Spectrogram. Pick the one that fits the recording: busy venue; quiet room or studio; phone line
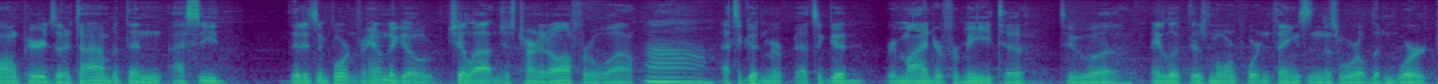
busy venue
